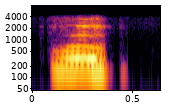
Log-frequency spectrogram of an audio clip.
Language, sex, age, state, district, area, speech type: Bengali, male, 18-30, West Bengal, Darjeeling, urban, conversation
